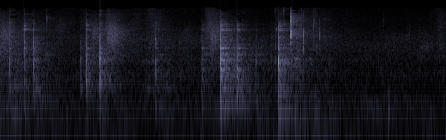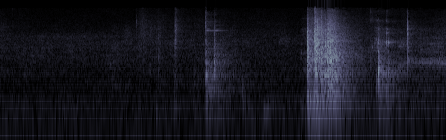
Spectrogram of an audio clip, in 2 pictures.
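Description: Small cooking pans handled in a home kitchen while reheating Indonesian food: sharp metallic clinks and scrapes in irregular bursts, with quiet gaps and a louder clatter near the end.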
